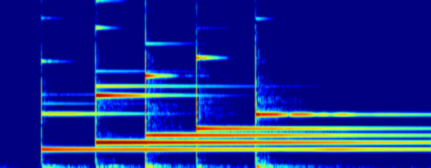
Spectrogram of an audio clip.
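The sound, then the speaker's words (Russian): Orchestral bells, a tuned metal percussion instrument, are struck five times in a slow, even sequence. Each bright, pure note rings on and overlaps the next, and the shimmering tones decay gradually. “ударные инструменты, оркестровые колокольчики,”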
